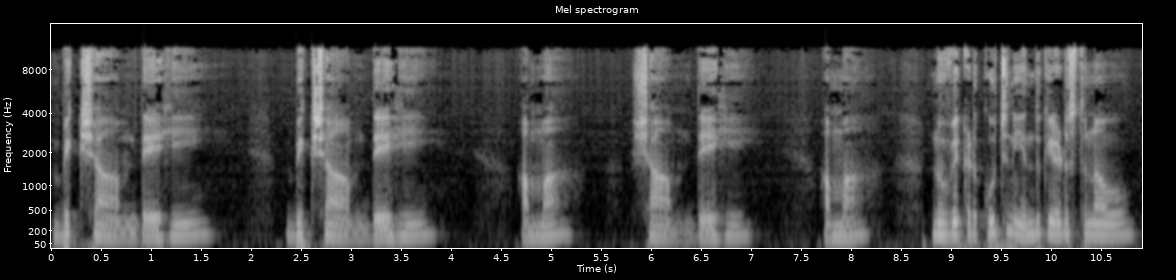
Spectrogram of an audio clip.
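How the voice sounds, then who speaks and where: Storybook sage: a kindly old holy man, slow and advising, read by a man. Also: medium pitch, a little mellow, natural voice.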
